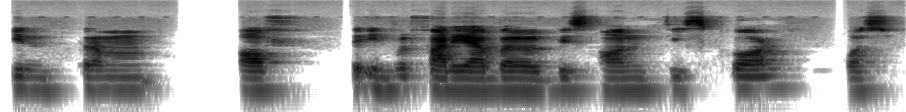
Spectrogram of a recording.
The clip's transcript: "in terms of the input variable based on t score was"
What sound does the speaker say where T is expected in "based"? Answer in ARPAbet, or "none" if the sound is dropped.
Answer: none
